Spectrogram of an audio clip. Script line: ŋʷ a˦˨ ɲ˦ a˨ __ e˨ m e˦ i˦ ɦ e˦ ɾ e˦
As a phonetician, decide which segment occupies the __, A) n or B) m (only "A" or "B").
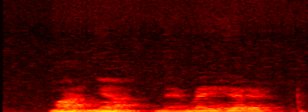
A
